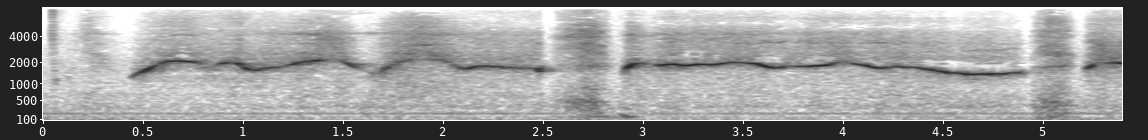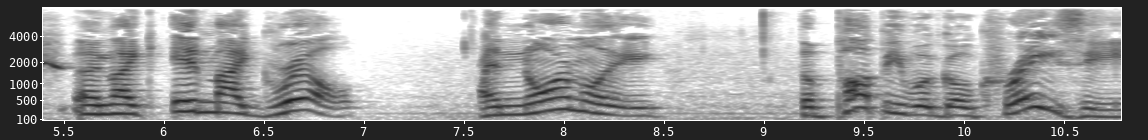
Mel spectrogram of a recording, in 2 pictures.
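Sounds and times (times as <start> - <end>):
person whistling to imitate aggressive flute playing: 0.5 - 5.6
speech: 5.6 - 7.0, 7.6 - 8.6, 9.2 - 10.7.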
